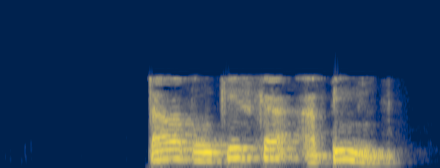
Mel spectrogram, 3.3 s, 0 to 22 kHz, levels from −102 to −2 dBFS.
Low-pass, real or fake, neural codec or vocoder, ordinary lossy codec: 7.2 kHz; real; none; AAC, 16 kbps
